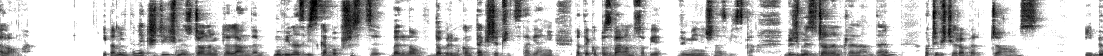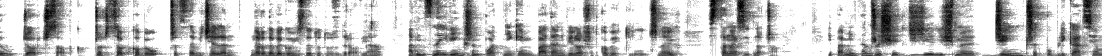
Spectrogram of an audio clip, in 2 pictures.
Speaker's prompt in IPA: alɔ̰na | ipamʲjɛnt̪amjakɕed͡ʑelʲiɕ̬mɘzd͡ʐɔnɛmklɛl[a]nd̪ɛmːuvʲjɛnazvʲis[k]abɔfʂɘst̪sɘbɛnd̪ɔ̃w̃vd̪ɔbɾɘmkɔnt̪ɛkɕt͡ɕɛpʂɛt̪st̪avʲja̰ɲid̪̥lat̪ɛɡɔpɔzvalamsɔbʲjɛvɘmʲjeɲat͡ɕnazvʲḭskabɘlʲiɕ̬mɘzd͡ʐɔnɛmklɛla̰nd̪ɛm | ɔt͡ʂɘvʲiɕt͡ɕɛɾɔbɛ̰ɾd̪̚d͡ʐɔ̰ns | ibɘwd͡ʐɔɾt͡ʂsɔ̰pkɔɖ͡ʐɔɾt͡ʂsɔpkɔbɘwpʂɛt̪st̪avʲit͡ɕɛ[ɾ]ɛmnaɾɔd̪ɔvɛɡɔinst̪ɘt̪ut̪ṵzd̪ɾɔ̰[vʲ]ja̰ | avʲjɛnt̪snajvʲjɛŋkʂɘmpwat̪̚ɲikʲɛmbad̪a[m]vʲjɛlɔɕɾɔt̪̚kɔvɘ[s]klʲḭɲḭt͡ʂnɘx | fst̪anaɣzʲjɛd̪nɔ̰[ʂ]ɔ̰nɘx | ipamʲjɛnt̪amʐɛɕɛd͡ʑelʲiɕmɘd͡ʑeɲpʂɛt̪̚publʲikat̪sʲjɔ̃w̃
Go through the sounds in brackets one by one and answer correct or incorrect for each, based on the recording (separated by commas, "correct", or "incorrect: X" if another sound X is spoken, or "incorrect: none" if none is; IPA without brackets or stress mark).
correct, correct, incorrect: l, correct, incorrect: ɲ, incorrect: x, incorrect: t͡ʂ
